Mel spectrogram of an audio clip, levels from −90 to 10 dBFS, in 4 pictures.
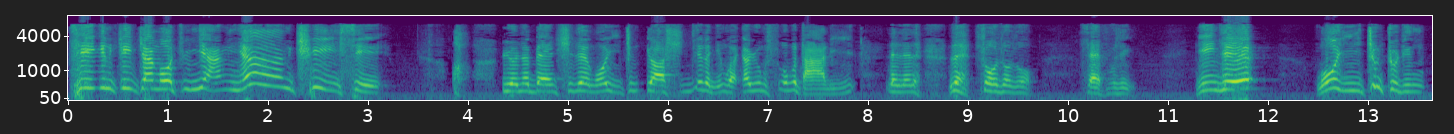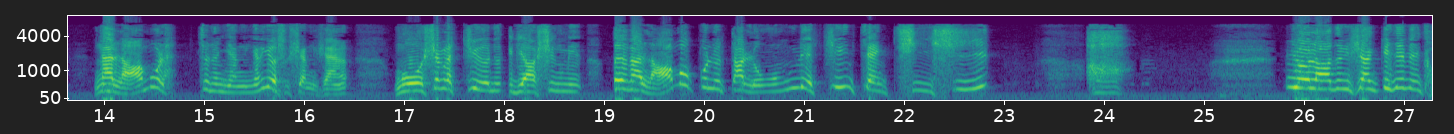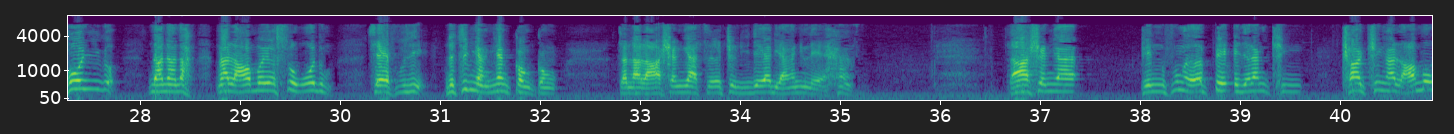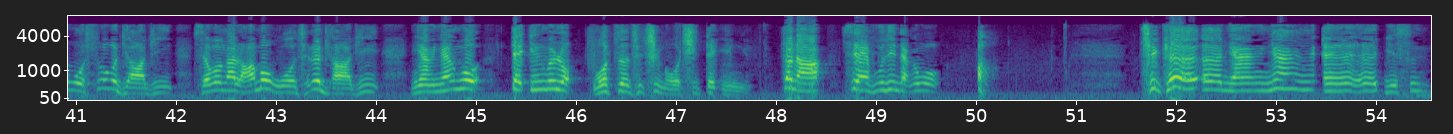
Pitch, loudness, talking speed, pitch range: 225 Hz, -13 LUFS, 185 characters per minute, 195-275 Hz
